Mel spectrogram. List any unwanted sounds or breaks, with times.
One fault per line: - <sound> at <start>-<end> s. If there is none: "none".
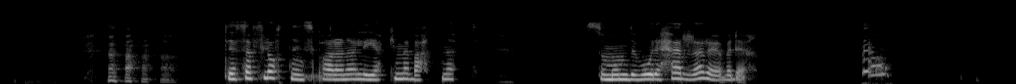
- laugh at 0.8-1.8 s
- bark at 8.6-8.9 s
